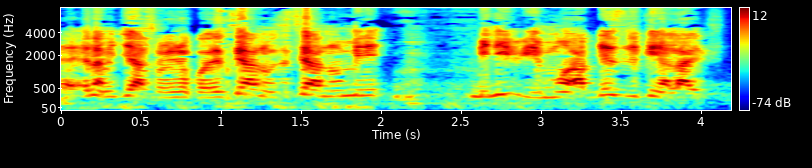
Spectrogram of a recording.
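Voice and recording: The voice has a bright, sharp tone with a slightly husky edge. It moves at a fast pace with fairly even intonation. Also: man, medium pitch for a man.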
